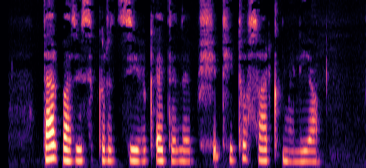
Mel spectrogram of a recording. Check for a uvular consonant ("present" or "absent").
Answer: absent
